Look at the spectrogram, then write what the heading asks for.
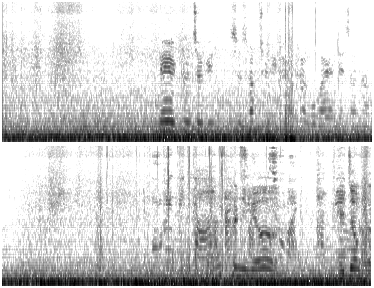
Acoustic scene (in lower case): car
